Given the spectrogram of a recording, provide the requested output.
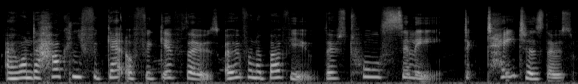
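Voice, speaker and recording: Young woman narrating with vocal fry. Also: high voice. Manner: measured, brooding storytelling. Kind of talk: scripted dramatic narration.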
